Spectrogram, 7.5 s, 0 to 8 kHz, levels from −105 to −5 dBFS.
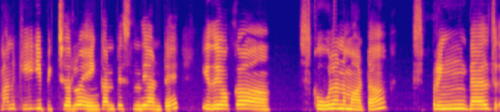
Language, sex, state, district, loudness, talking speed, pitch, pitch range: Telugu, female, Andhra Pradesh, Visakhapatnam, -12 LUFS, 105 wpm, 260 Hz, 245-275 Hz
